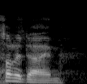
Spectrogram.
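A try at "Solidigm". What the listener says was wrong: Solidime? It's got a G in it.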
